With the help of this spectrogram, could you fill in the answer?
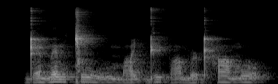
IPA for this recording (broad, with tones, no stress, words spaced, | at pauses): ɖɛ˩˧˩mɛ˥˧m ǀu˥˧wu˩˧˩mɑ˩˧˩ʎ ɖi˥˧bɑ˩˧˩mə˞˩˧˩ɖ hɑ˥˧mo˥˧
